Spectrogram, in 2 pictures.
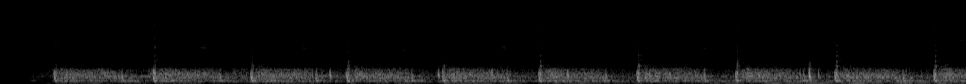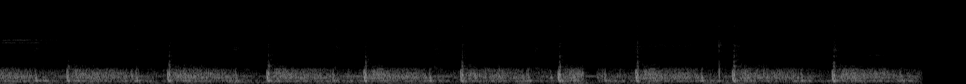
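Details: Aortic regurgitation murmur: regular heartbeat near 60 per minute with a soft blowing murmur after each beat.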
